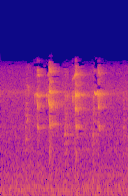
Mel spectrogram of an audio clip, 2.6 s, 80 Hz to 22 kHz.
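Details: Peregrine chicks calling while fed at a San Francisco nest on a June 2017 morning, via a live webcam. A handful of short, grating squawks with whistled overtones come in a loose cluster, then fade into hiss.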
